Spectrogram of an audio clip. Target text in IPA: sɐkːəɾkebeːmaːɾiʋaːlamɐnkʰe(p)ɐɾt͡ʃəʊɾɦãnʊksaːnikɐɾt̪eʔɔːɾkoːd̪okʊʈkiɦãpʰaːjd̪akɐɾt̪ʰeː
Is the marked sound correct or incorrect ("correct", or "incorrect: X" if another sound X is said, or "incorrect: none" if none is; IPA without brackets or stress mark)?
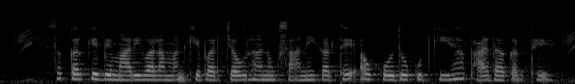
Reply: correct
